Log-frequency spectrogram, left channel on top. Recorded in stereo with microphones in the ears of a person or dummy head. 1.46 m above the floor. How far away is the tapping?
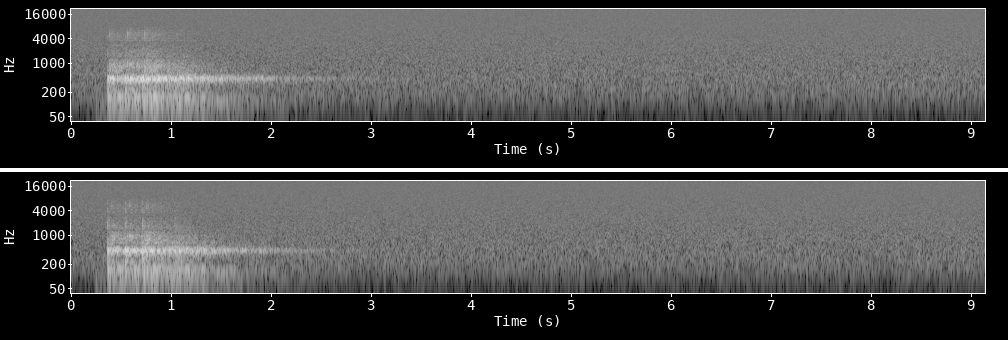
About 6 m.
